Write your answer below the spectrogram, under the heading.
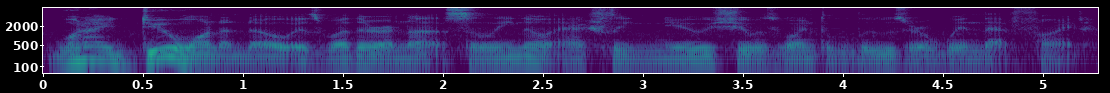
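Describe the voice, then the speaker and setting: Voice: sits low, expressive, brisk, dark tone, slight background noise. A game streamer giving casual, rambling commentary over a playthrough, swearing freely.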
